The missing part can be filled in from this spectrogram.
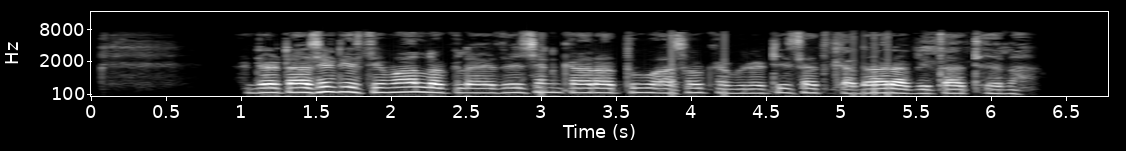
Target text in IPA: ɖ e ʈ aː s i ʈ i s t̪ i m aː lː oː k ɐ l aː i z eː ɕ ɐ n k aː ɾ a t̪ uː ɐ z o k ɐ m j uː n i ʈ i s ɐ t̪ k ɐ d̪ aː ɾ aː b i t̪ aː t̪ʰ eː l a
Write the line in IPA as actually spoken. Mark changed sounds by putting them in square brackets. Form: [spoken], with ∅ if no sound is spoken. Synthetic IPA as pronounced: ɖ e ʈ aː s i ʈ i s t̪ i m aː lː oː k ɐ l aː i z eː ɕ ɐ n k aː ɾ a t̪ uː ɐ [s] o k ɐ m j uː n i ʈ i s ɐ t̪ k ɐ d̪ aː ɾ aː b i t̪ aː t̪ʰ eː l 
